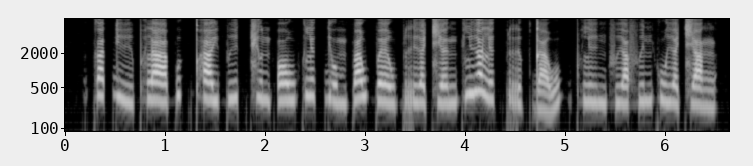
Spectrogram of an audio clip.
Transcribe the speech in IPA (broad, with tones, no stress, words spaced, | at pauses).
ka˦˥t̚jiː˩˦ pʰlaː˧ pɯ˥˩k̚pʰa˧j piː˦˥t̚t͡ɕu˧nʔɔː˦˥wkle˥˩k̚ jo˧mpa˥˩w pɛː˧wpri˧a̯t͡ɕɛː˦˥ŋ kli˥˩a̯le˦˥k̚prɯ˨˩k̚da˩˦w | pʰliː˧ŋfi˧a̯ fi˦˥nkwi˧a̯t͡ɕa˧ŋ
